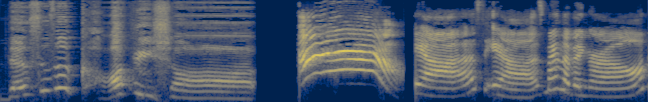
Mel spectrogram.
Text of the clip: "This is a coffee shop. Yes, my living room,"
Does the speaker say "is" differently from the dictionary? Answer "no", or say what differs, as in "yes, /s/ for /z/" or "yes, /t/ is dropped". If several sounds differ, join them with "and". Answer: no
